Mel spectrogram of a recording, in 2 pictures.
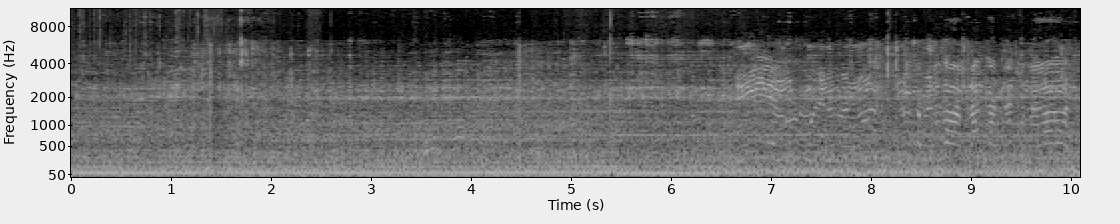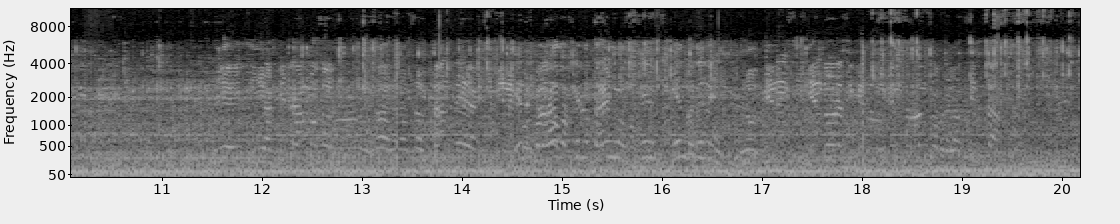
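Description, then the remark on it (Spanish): A tractor-trailer truck drives along the Puebla–Córdoba highway in Mexico with an assailant hanging from its door, with a steady, loud engine rumble and road noise throughout, as muffled voices talk faintly beneath the continuous drone. “Asaltante va colgado de la puerta de un trailer”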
